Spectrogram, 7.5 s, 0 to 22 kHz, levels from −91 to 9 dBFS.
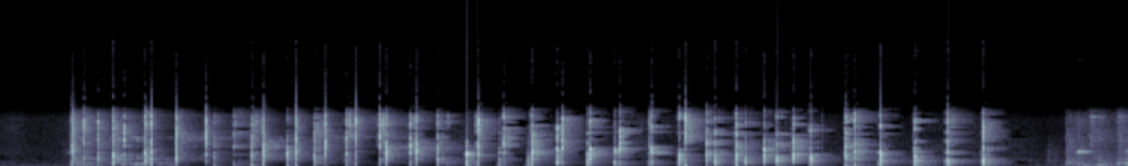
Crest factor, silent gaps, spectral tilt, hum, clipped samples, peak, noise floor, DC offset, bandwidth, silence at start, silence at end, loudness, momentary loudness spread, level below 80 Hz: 24 dB; none; 0 dB/octave; none; under 0.1%; 0 dBFS; -49 dBFS; under 0.1%; 12 kHz; 0.45 s; 0 s; -22 LUFS; 5 LU; -62 dBFS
